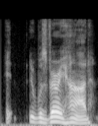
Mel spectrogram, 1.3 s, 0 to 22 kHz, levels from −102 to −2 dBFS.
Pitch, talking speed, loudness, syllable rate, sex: 125 Hz, 180 wpm, -16 LUFS, 5.3 syllables/s, male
